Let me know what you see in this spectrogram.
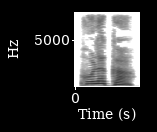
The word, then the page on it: ಹುಳಗ: Kannada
